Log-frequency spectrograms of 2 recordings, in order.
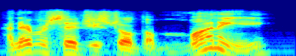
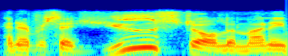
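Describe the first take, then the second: First: The word "money" is stressed. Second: The word "you" is stressed. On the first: Something other than money might have been stolen. "Implies maybe you stole something else" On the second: Someone else might have stolen it. "Maybe your partner did"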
